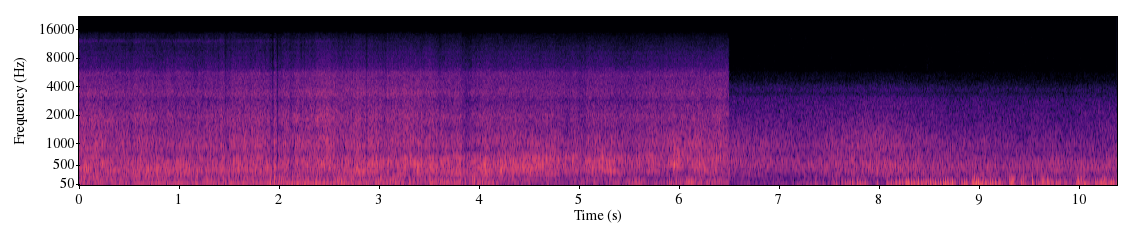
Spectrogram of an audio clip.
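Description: A Navy LCAC (landing craft, air cushion) hovercraft running close by: its gas turbines, lift fans and ducted propellers make a loud, steady roar with a faint hum of steady tones. About two-thirds of the way through, the sound changes suddenly to a duller, more distant rumble with wind buffeting the microphone.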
